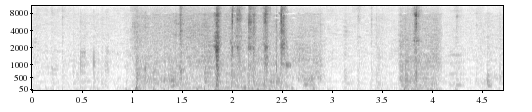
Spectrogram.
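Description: A watch crown clicks as it is turned.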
